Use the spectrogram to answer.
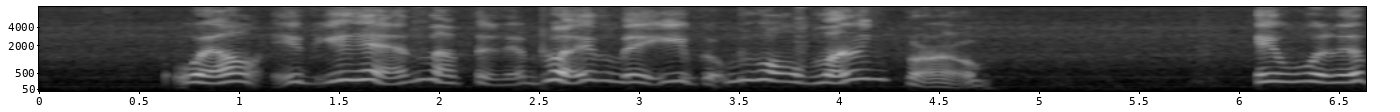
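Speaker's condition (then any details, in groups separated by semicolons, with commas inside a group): Cerebral palsy; speech affected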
